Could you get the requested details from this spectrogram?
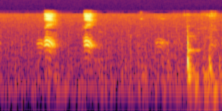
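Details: Crows feasting as a group; two harsh, raspy caws about half a second apart, followed by a fainter rough note and a dull knock.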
